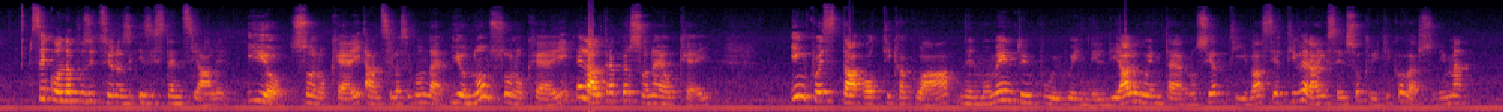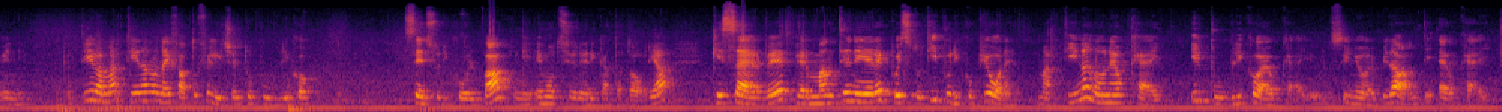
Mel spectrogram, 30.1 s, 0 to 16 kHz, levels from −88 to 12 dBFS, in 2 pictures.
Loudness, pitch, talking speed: -19 LUFS, 210 Hz, 160 wpm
